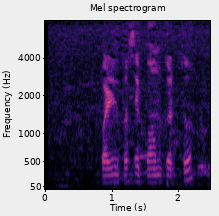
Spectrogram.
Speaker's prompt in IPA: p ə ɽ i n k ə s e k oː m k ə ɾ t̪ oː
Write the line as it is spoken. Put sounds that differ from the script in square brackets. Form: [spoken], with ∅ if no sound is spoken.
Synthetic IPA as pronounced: p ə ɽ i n [p] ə s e k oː m k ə ɾ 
